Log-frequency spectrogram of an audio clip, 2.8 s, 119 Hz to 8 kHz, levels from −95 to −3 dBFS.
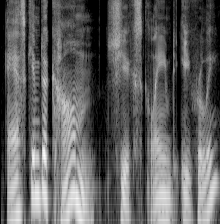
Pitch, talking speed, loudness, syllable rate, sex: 135 Hz, 155 wpm, -23 LUFS, 4.6 syllables/s, male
